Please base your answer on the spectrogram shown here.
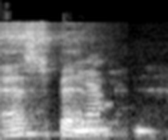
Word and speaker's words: Espyn: Um, I I wondered for you, working with working Is his name pronounced Espen? Is that how you Espen, yes. Espen.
